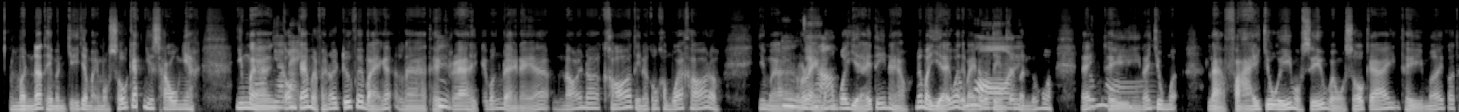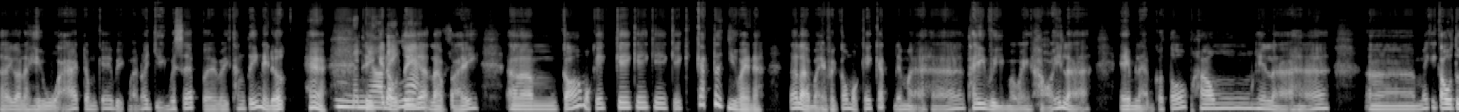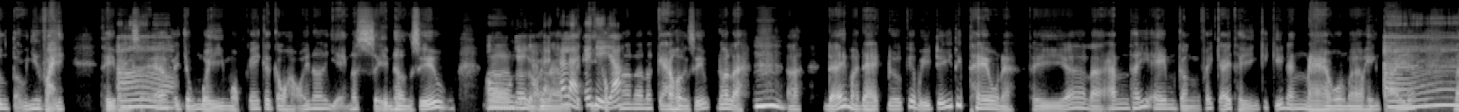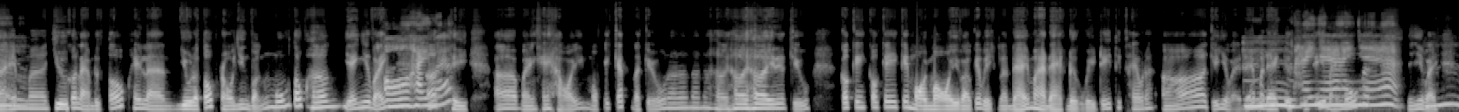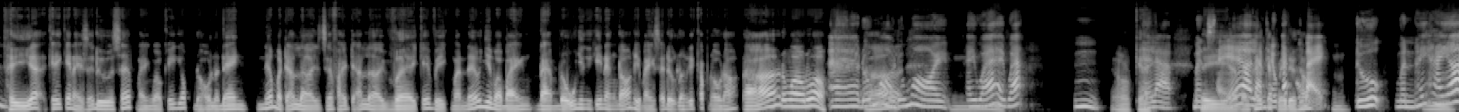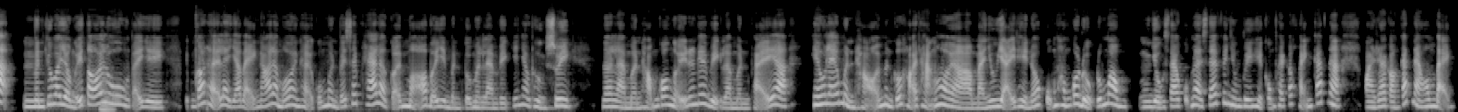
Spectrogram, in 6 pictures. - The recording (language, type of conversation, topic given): Vietnamese, advice, Làm thế nào để trao đổi với sếp về phản hồi và cơ hội thăng tiến?
- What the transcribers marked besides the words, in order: "một" said as "ờn"; tapping; "một" said as "ờn"; other background noise; "một" said as "ờn"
